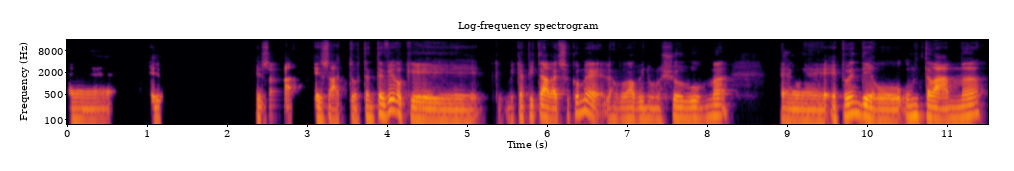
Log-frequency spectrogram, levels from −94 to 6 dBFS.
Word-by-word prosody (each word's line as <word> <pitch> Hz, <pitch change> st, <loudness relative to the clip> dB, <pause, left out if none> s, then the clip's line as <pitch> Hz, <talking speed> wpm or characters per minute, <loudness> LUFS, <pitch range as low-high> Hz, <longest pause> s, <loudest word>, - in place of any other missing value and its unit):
ehm, 100 Hz, -1 st, -4 dB, 0.5 s
e -, -, -3 dB, 1.2 s
Esa 120 Hz, 0 st, -6 dB, 0.4 s
esatto, -, -, -2 dB
tant’è 115 Hz, -2 st, +2 dB
vero 180 Hz, +3 st, +4 dB
che 95 Hz, -3 st, -1 dB
c -, -, -22 dB
mi -, -, -14 dB
capitava 120 Hz, -3 st, +4 dB
siccome 150 Hz, -, 0 dB
lavoravo 105 Hz, 0 st, -3 dB
in 105 Hz, 0 st, -4 dB
uno 105 Hz, -1 st, -5 dB
showroom, 110 Hz, +3 st, -1 dB, 0.6 s
e 95 Hz, -2 st, -1 dB
e 110 Hz, -, +1 dB
prendevo 110 Hz, -8 st, +3 dB
un 125 Hz, +1 st, 0 dB
tram, 115 Hz, +4 st, +3 dB
105 Hz, 105 wpm, -23 LUFS, 100-120 Hz, 1.2 s, vero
